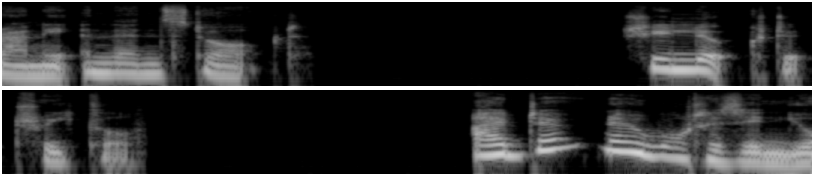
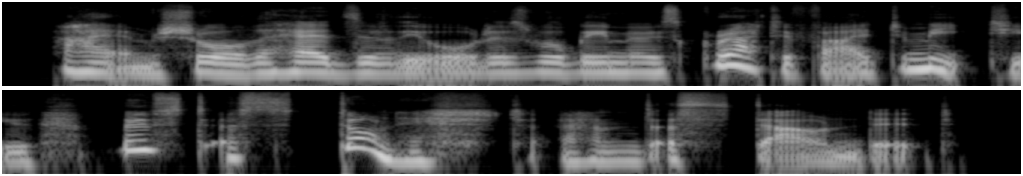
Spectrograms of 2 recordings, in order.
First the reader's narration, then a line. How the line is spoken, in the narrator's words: he said, and gave a little laugh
